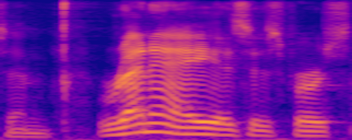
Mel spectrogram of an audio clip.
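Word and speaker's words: René: how we pronounce him renee is his first name and uh typically you would have an accent on both those e's in his first name so they would be long vowels rene yeah but descartes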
